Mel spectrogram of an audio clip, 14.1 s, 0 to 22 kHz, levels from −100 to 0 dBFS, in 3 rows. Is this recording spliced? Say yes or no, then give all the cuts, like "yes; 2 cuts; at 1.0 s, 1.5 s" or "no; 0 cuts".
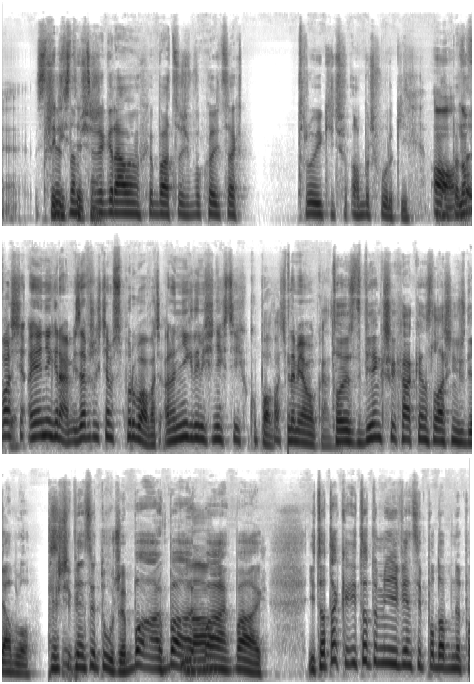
yes; 2 cuts; at 7.6 s, 9.9 s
